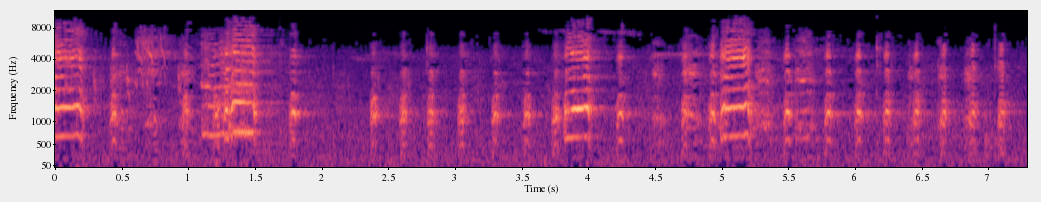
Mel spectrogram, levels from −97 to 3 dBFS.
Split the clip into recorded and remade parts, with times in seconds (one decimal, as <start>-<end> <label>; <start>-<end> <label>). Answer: 0.0-1.6 recorded; 1.6-2.8 remade; 2.8-7.3 recorded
